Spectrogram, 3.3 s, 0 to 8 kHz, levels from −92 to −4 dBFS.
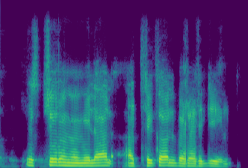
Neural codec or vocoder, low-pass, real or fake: codec, 44.1 kHz, 2.6 kbps, SNAC; 7.2 kHz; fake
